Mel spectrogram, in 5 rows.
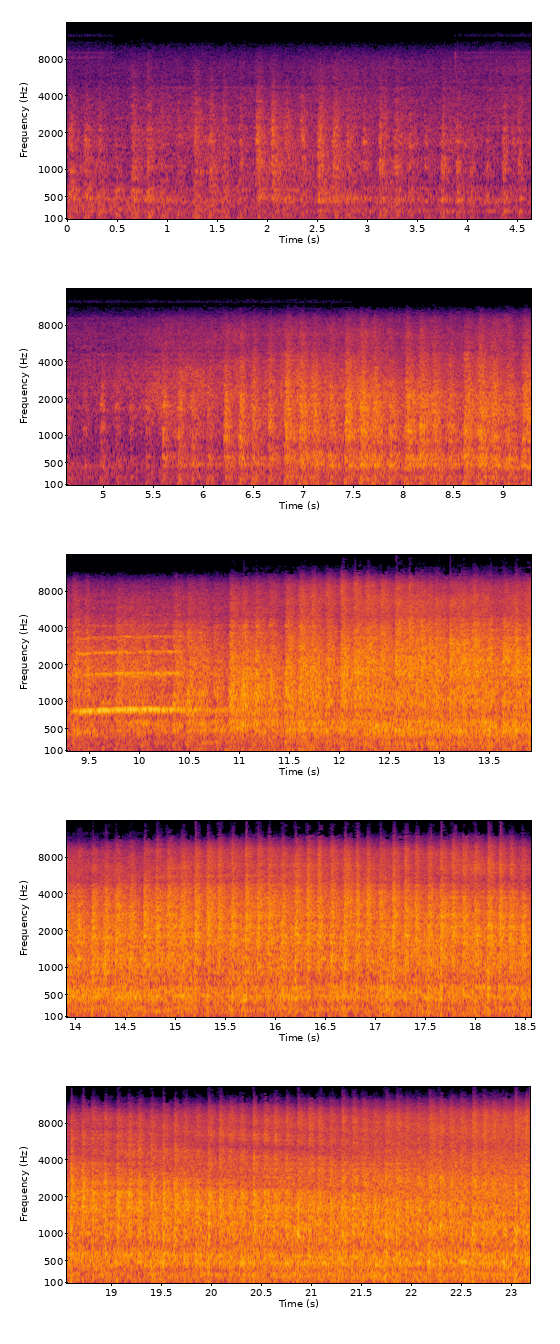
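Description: Two steam locomotives double-heading, BR Standard 9F 2-10-0 No. 92212 leading and Black 5 No. 44767 behind, blatting hard as they work a train away, their exhaust beats getting louder as they near. A single short steam whistle sounds about ten seconds in.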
